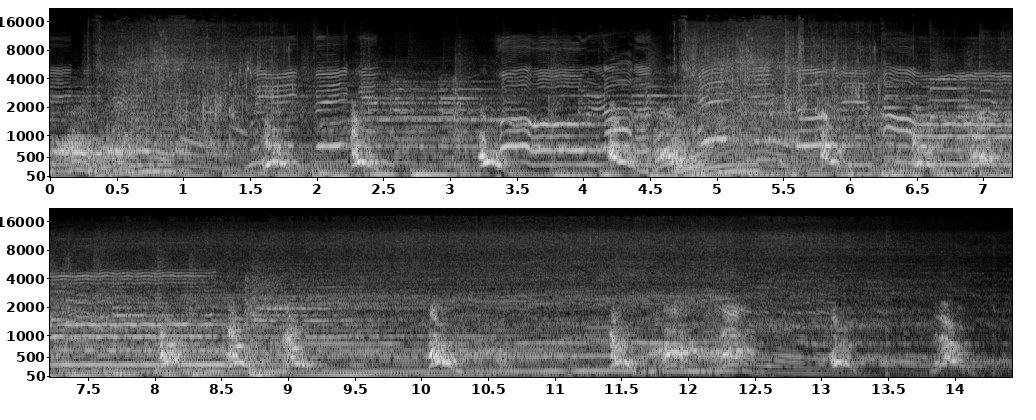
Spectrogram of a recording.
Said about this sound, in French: Le dernier son, celui d'un aboiement. Oui, j'ai oublié de vous dire qu'il a fait. Je me suis permis de modifier le scénario afin d'offrir un rôle à mes Doberman.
